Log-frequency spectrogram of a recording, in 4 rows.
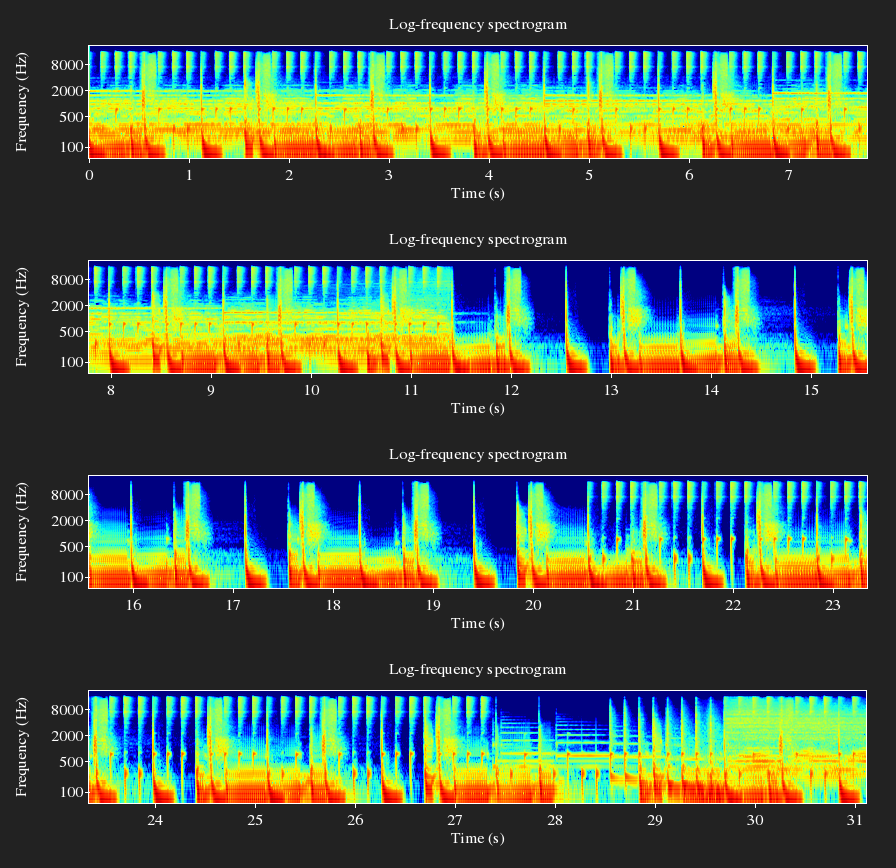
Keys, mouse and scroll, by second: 0.3 t, 0.7 click, 3.4-4.7 drag, 3.4 right click, 4.7 t, 7.4 ctrl+l, 23.3 KP_1, 25.7-26.8 drag, 25.7 z.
